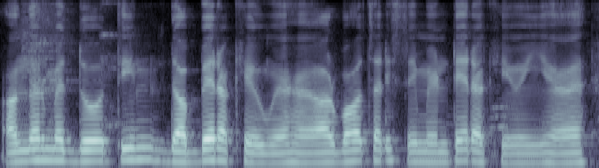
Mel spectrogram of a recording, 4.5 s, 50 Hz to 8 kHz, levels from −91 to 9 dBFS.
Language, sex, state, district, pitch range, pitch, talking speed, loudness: Hindi, male, Jharkhand, Garhwa, 125-150 Hz, 135 Hz, 200 wpm, -18 LUFS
